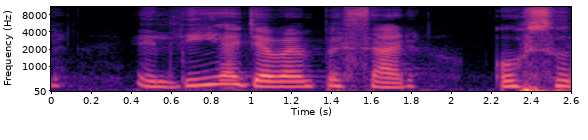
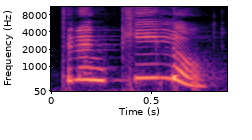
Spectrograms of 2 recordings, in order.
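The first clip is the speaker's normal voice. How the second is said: very high little squeak, soothing; a tiny mouse calming the bear; squeaky mouse; 4 dB louder than usual. A narrator's reading. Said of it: "chilla ratón".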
